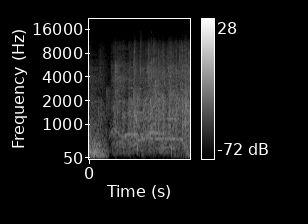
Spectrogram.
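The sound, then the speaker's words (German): A crowd breaks into steady applause as a challenger is called to the front, dense overlapping clapping that holds at an even, fairly loud level throughout, with a faint whistle-like tone threading through the middle. “Komm du doch mal nach vorne. Ein Applaus.”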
